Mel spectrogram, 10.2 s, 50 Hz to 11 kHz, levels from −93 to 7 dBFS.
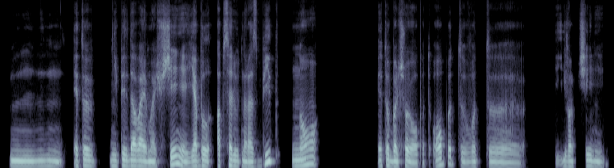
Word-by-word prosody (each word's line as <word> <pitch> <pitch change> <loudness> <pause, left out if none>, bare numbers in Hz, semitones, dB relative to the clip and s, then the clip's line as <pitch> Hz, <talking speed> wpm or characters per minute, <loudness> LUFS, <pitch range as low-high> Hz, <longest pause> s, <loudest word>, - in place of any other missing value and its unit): М, 100 0 0 0.2
это 105 -3 0 0.2
непередаваемое 105 -3 +3
ощущение. 135 -6 +3
Я 100 +3 +4
был 100 0 +1
абсолютно 100 -4 0
разбит, 100 - +1 0.2
но, 115 +7 +2 1.0
это 110 +2 0
большой 95 -2 +3
опыт. 85 -1 -2
Опыт, 135 +2 -1
вот, 90 +1 -3 0.2
э, 85 -3 -2 0.6
и 70 +8 -8
в 100 - 0
общении 95 0 -2
100 Hz, 105 wpm, -24 LUFS, 95-105 Hz, 1.0 s, Я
